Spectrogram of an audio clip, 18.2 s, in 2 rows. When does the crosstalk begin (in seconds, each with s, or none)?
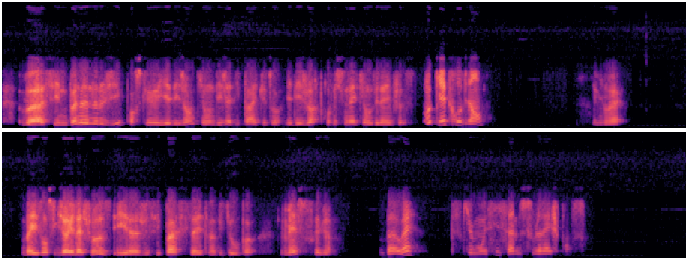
none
